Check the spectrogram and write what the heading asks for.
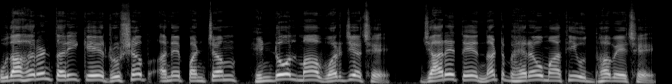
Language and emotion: Gujarati, neutral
